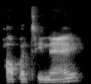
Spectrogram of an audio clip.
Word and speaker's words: Palpatine: It's Palpatine. This is how you pronounce it. With an accent aigu over the E.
